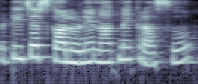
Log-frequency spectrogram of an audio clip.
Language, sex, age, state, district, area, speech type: Kannada, female, 45-60, Karnataka, Chitradurga, rural, spontaneous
